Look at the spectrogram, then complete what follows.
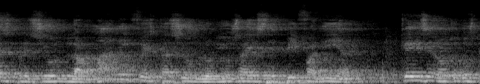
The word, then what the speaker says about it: epifanía: La primera es parusia y la segunda epifanía. No epifania, no. Epifania es un nombre. Epifanía, porque es una palabra en griego.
